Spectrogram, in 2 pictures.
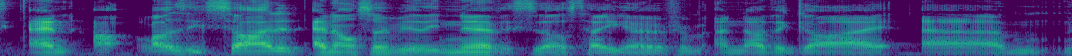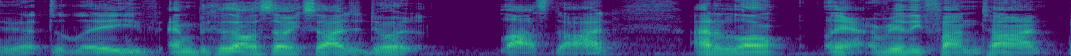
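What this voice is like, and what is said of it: Stuffy, congested voice. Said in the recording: “why my voice is so stuffed ... my voice is so stuffed because I was so excited, riffing, talking to people”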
